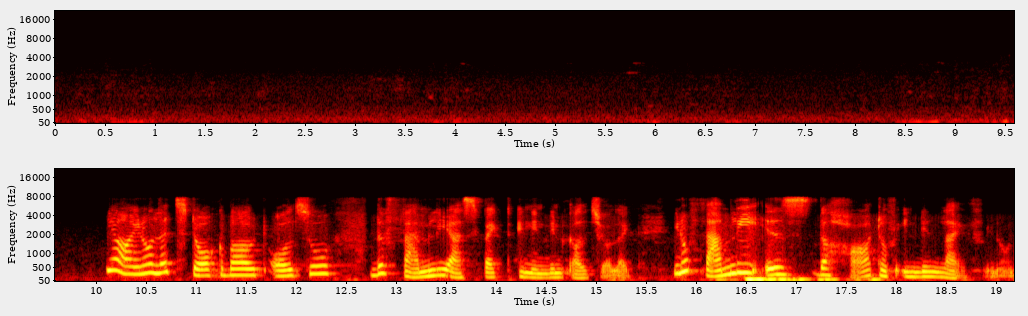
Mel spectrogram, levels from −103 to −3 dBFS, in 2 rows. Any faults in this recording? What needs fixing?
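No faults found here, so nothing needs fixing.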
